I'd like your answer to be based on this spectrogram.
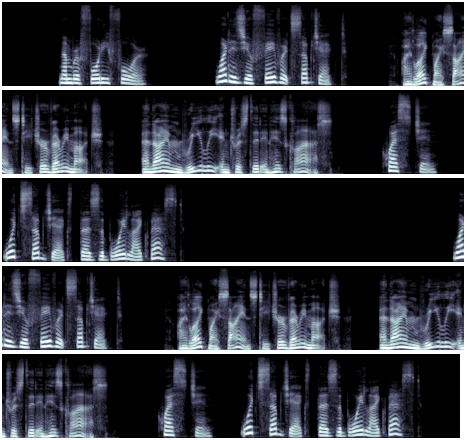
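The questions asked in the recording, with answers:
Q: Which subject does the boy like best?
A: Science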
